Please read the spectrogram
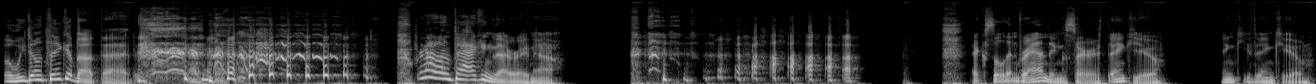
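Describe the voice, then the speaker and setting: Male livestream host, low-pitched and unhurried, loose self-deprecating chat with highly animated intonation. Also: vocal fry, slight background noise. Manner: rambling, self-deprecating, jokey. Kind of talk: casual chat with stream viewers.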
